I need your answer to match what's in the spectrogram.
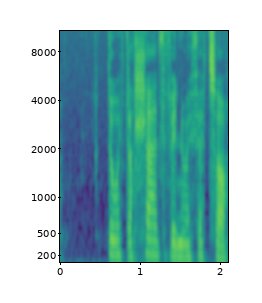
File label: "lleddf", Welsh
